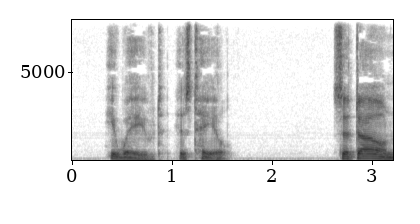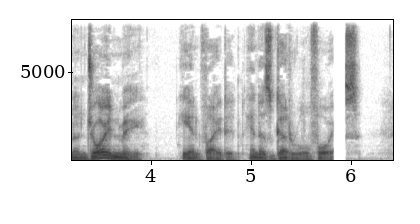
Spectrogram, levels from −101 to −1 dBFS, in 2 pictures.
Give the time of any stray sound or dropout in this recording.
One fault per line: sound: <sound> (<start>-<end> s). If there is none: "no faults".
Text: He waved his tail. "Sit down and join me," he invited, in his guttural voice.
sound: dropout (5.8-6.0 s)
